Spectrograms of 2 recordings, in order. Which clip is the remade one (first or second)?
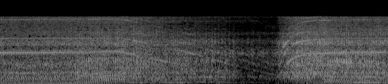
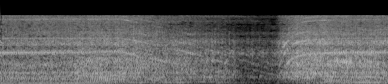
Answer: second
